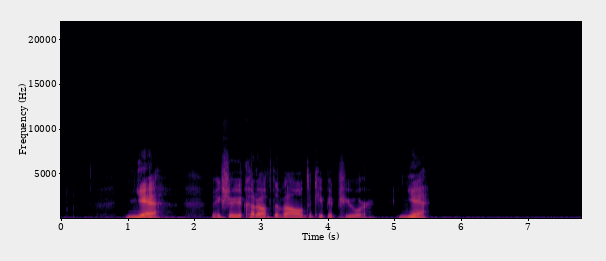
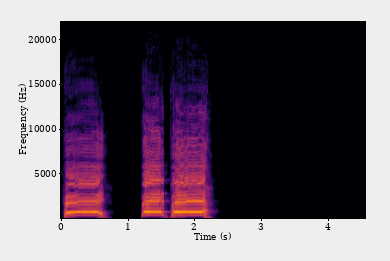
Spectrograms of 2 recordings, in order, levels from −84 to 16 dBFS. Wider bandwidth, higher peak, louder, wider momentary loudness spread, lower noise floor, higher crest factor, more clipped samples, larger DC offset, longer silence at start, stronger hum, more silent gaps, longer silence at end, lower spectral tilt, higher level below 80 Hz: second, 7.8 kHz vs 13.5 kHz; second, -12 dBFS vs -2 dBFS; second, -32 LUFS vs -12 LUFS; first, 16 LU vs 8 LU; about the same, -69 dBFS vs -68 dBFS; first, 22 dB vs 14 dB; neither; neither; first, 0.95 s vs 0.05 s; neither; neither; second, 1.8 s vs 2.35 s; first, -7 dB/octave vs 0.5 dB/octave; first, -52 dBFS vs -70 dBFS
